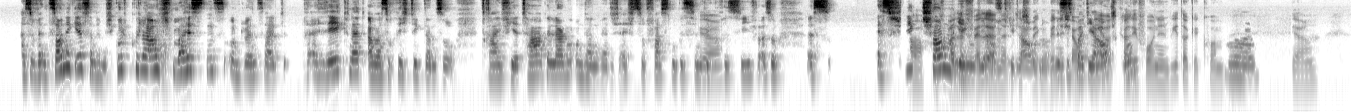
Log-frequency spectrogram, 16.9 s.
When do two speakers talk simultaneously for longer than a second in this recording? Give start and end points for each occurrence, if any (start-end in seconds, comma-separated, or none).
11.4-14.2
